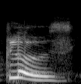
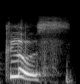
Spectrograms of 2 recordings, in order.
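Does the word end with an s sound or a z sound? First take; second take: z sound; s sound. First: The word ends with a buzzing z sound. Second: The word ends with a soft s sound. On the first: It means to shut. "when it is pronounced as close, it's a what? A verb" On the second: It means near. "this one is pronounced as close, no more z. The difference is s and z. Functioning as an adverb"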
